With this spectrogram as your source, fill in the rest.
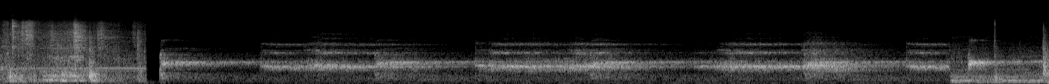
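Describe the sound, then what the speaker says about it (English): Sonar pings aboard a WWII US destroyer in the 1957 film The Enemy Below: a short burst of noise, then repeated ringing electronic tones that pulse and echo at a slow, regular rhythm, ending in another noisy burst. "Sonar, Captain."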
